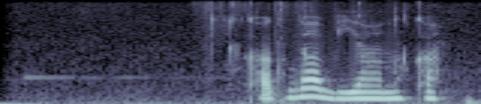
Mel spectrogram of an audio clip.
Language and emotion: Russian, sad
